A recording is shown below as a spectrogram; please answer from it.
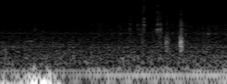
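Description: Handling noise inside an open Mac Pro tower's aluminium case: low thumps and rumble in the first half second as a CPU heatsink is worked into place, then a few faint light clicks, over a steady low hum.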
